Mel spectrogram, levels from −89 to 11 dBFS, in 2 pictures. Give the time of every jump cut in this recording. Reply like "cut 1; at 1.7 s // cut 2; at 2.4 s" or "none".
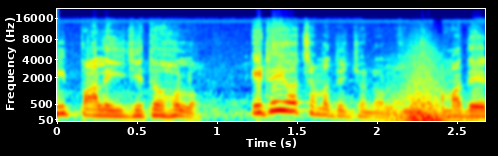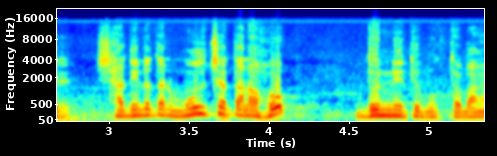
cut 1; at 2.3 s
